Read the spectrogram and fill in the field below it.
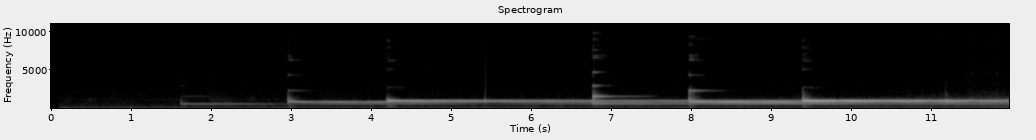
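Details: Singing bowls are struck in turn, each adding a clear, steady ringing tone that hangs and blends with the others. No animal calls can be picked out beneath the layered hum.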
